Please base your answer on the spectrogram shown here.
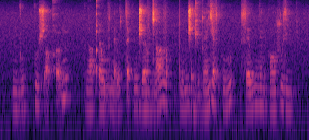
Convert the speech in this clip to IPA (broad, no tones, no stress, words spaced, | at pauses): ŋɡu kːu ʃɑ̰qʼṵn | ɡɑ̃qʼiw ṵvnæ̰wtːæ̰k nd͡ʒɜvd͡ʑɑ̃v | tʷɪ nd͡ʒʌɡḭwɡlɛ̃ʑæz ku | sɛw ŋɡɛ̃nkɔ̃sʷiz ik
